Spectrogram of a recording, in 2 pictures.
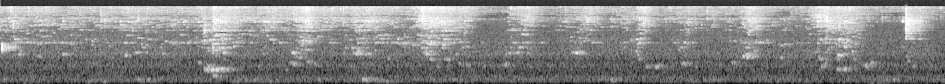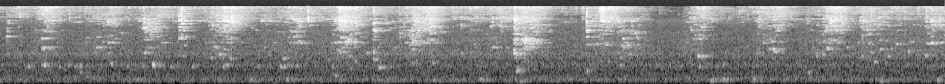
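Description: Shredded chicken sizzling and crackling in a nonstick frying pan, with many small irregular pops and ticks. At times a slotted spatula stirs it, scraping and tapping against the pan.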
